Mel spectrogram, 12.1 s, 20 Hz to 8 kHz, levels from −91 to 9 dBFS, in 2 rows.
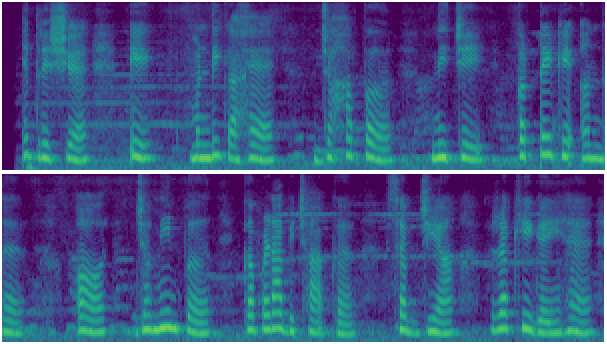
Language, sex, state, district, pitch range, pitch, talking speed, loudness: Hindi, female, Uttar Pradesh, Varanasi, 210-260 Hz, 235 Hz, 115 wpm, -24 LUFS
